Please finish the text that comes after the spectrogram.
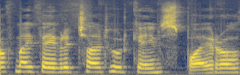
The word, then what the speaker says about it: Spyro: neb welcome to Spyro I go for the weird English pronunciation of Spyro normally I just say spirro but when I'm talking English I go Spyro so weird Okay controls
